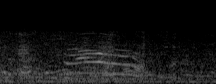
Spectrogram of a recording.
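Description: A faint, high-pitched voice somewhere in the background gives one drawn-out call that rises and then falls, about half a second in.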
